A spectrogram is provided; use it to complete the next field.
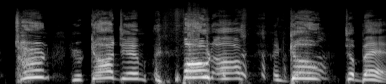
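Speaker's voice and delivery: very high, very slow, loud, drawn-out angry yell. Retelling a roommate yelling at someone on the phone at four a.m.: imitating David yelling. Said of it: "David yelling out loud".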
